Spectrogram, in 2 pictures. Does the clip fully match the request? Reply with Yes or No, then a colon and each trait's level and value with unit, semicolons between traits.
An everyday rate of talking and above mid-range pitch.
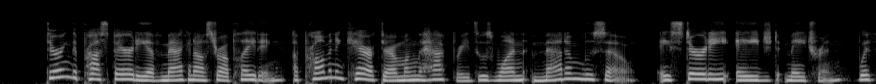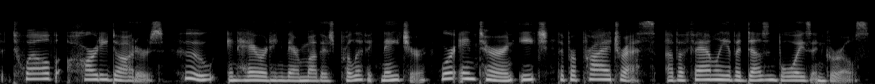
Yes: average, 160 wpm; high, 200 Hz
